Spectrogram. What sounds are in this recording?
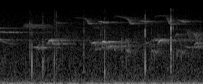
Black-throated Green Warbler, Red-eyed Vireo, American Robin, Blackburnian Warbler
